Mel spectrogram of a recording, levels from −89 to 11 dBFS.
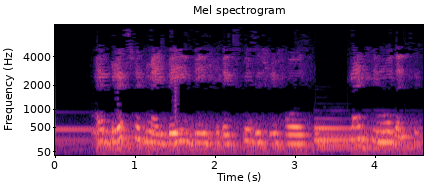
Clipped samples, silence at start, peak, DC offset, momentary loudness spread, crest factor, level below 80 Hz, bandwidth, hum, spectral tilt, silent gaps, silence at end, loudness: under 0.1%; 0 s; -2 dBFS; under 0.1%; 9 LU; 16 dB; -44 dBFS; 6.8 kHz; none; -9 dB/octave; none; 0 s; -18 LUFS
